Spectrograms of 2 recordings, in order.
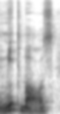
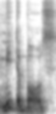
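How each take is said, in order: First: The word is said in a plain accent. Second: The word is said in an Italian accent. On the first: "for them to say meatballs" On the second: "they will say meatballs"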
